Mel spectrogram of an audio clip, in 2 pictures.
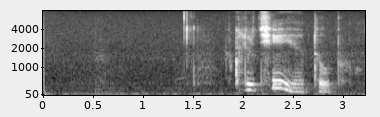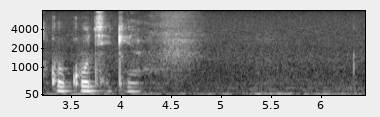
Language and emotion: Russian, sad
